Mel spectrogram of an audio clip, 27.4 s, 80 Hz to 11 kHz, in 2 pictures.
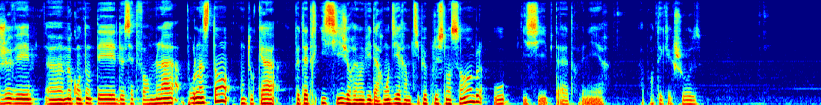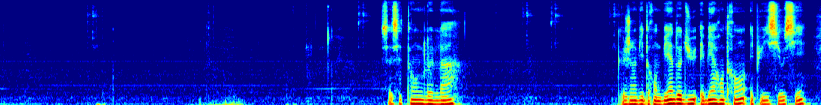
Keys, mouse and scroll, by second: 3.7 Tab, 4.8 Tab, 7.7 Tab, 8.5 right click, 9.1 s, 10.1 click, 10.5 right click, 11.1 s, 13.5 g, 15.1 Tab, 16.9 z, 18.3 Tab, 18.5 scroll up 3, 19.1 right click, 21.1 g, 22.7 right click, 22.9 g, 23.9 Tab.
